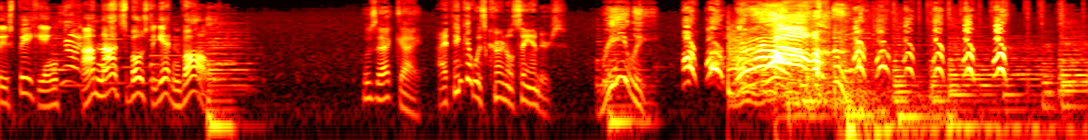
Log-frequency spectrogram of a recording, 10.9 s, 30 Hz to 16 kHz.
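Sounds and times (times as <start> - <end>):
speech: 0.0 - 2.3, 3.6 - 6.6, 7.3 - 10.7
dog high-pitched yipping barks: 6.8 - 7.3, 8.5 - 10.2
laughter: 7.4 - 9.1
dog brief rising whine: 8.5 - 10.2.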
